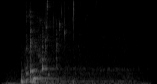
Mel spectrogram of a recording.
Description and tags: Sink BLOP sound
Blop sound of bathroom sink after draining water out.
Water, Sink, Drain, Field-recording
